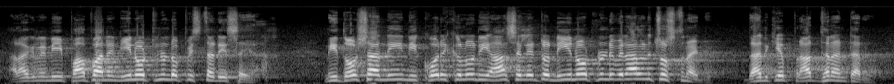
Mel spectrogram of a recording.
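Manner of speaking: loud, driving sermon delivery; forceful preaching. Real, not acted. Preacher telling congregation what the world seeks, forceful and loud. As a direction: preach it out hard, rising on key lines.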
